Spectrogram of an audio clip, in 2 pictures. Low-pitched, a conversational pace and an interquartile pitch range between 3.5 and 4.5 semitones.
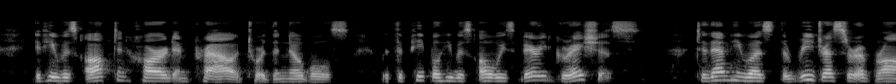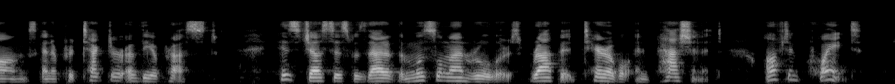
No: medium, 155 Hz; average, 155 wpm; average, 4.2 semitones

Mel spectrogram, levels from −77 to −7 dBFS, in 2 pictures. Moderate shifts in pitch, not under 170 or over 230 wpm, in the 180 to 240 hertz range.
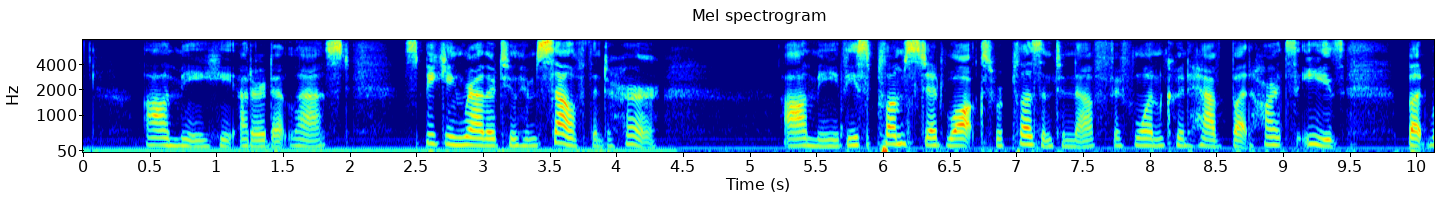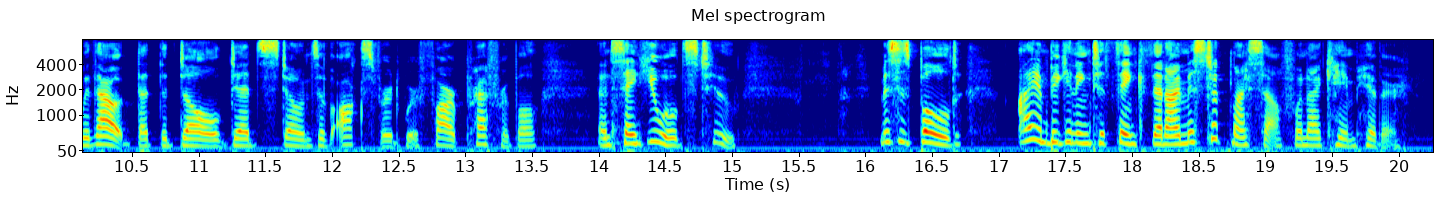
Yes: average, 4.0 semitones; average, 175 wpm; high, 190 Hz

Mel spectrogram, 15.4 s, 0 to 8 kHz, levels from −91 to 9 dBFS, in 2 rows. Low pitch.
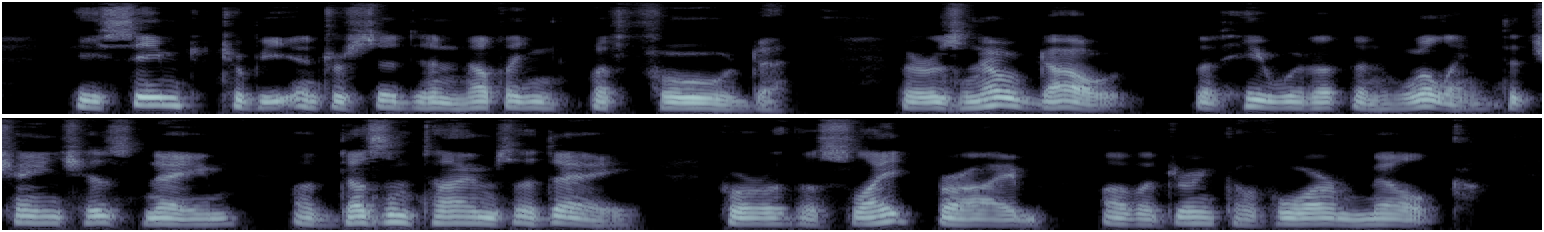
Yes: low, 110 Hz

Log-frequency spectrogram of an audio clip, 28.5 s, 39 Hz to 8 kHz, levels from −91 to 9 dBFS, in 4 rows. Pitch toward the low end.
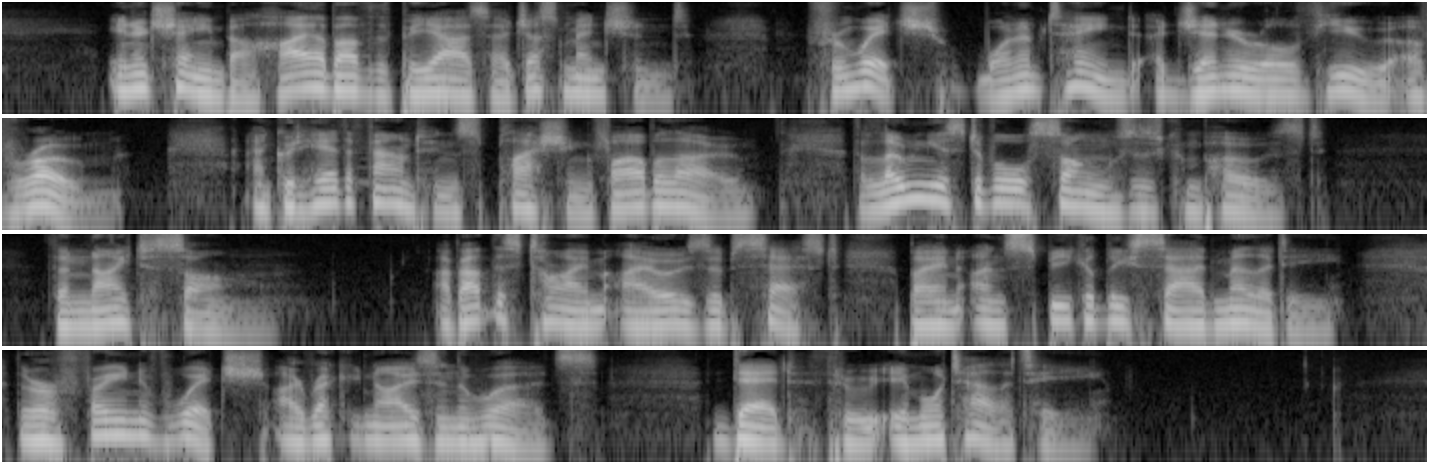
Yes: low, 110 Hz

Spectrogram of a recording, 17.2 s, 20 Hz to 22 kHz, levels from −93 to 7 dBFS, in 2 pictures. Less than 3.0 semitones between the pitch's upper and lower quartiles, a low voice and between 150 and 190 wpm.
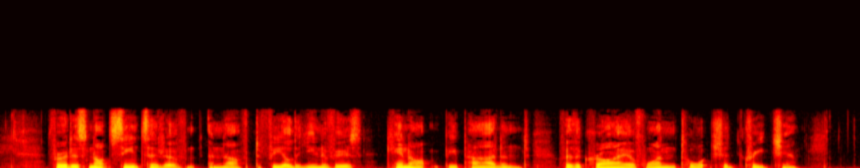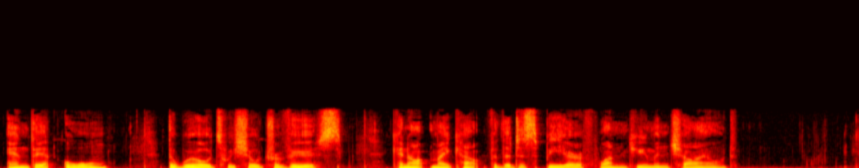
No: narrow, 2.4 semitones; low, 100 Hz; slow, 135 wpm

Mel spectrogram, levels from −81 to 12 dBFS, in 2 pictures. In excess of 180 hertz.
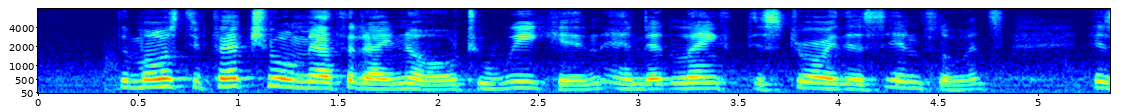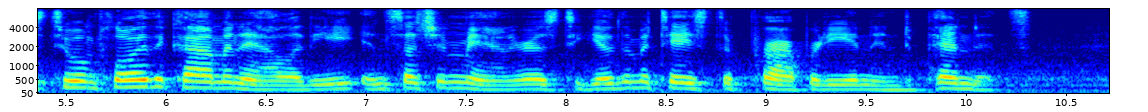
Yes: high, 190 Hz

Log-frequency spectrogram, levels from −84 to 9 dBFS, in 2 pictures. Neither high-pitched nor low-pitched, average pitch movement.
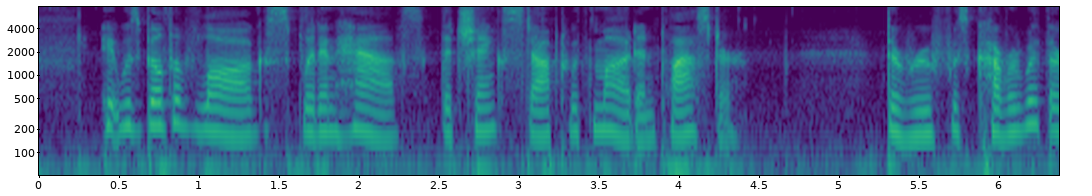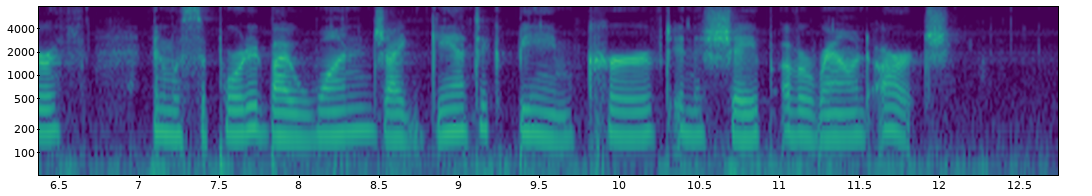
No: medium, 180 Hz; narrow, 2.1 semitones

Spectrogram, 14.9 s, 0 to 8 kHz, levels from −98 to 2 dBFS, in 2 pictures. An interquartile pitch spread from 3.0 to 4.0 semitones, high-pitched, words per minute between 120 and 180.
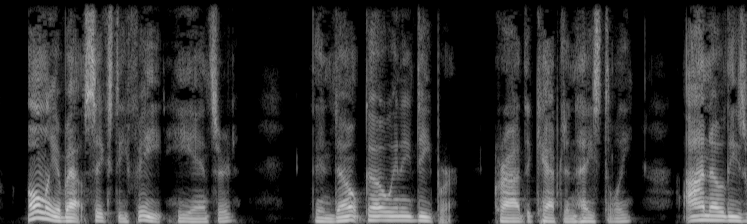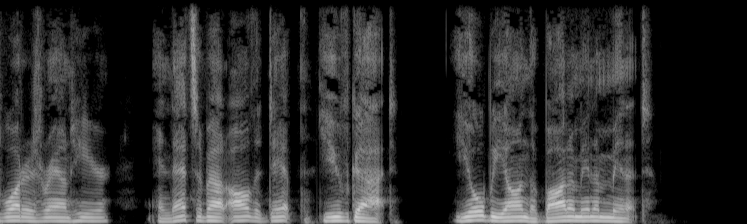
No: average, 3.3 semitones; low, 130 Hz; average, 150 wpm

